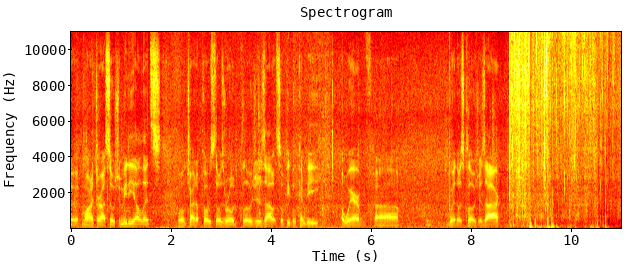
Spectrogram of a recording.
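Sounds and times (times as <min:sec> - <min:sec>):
rainwater gushing from downspout: 0:08.8 - 0:11.0.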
